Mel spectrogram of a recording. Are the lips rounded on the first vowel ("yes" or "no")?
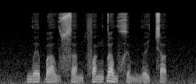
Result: no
